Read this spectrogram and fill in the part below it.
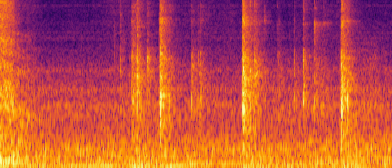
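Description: Quiet keystrokes on a computer keyboard while CSS code is typed, a few sparse clicks and short bursts over a faint background hum.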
